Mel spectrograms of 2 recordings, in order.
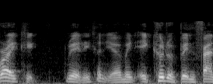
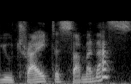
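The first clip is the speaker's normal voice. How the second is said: put-on witchy voice, quieter; 3 dB quieter than usual. Mocking a voice actor's first line in a movie: imitating a witch-like voice. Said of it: "Sounds like the witch from The Wizard of Oz".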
